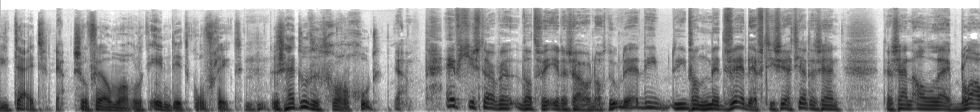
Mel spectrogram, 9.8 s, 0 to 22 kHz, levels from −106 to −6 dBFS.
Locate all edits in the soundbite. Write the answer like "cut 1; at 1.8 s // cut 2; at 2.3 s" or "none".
cut 1; at 6.9 s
